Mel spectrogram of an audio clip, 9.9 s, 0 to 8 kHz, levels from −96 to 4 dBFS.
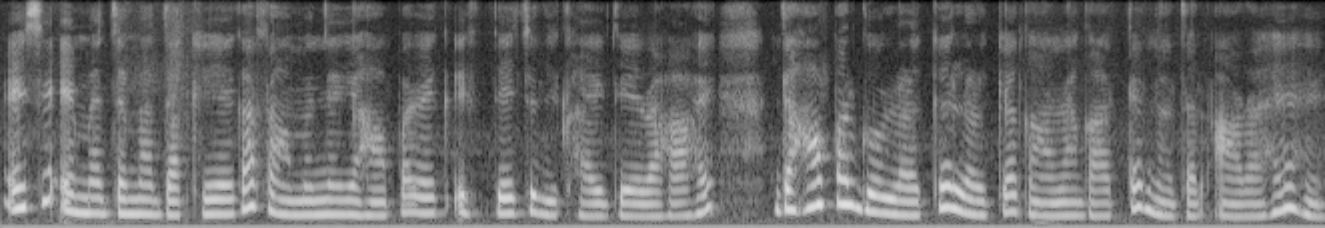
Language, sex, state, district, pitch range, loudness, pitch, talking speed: Hindi, female, Rajasthan, Jaipur, 175-225 Hz, -19 LUFS, 190 Hz, 145 wpm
